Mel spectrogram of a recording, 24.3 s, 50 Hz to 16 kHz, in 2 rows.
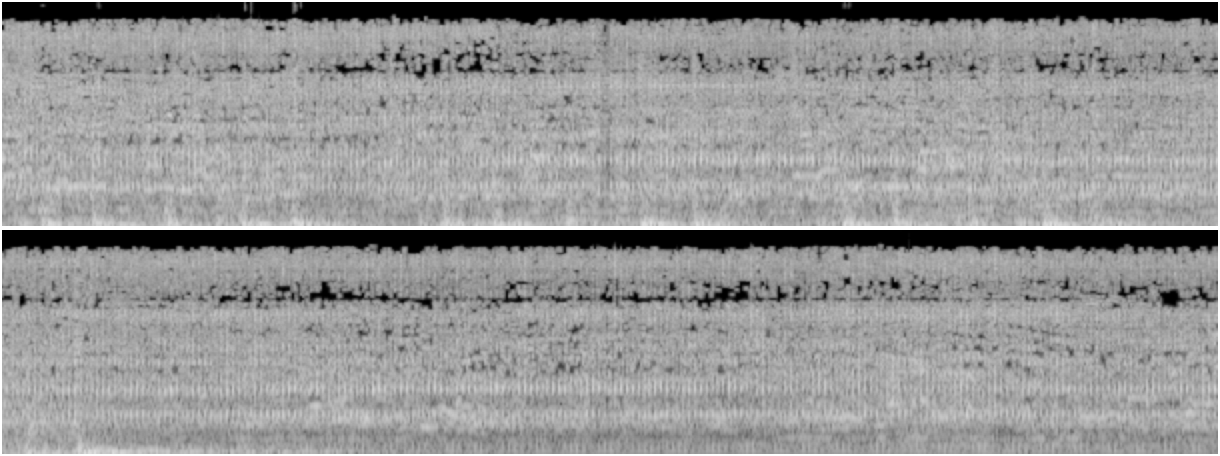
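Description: Kirloskar Mini T8 power tiller's engine running under load while cutting and clearing grass, with heavy, uneven rumbling for the first half that settles to a steadier, smoother run about fifteen seconds in.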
